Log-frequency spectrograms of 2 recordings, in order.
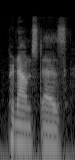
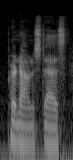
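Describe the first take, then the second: Both takes have the same delivery.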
